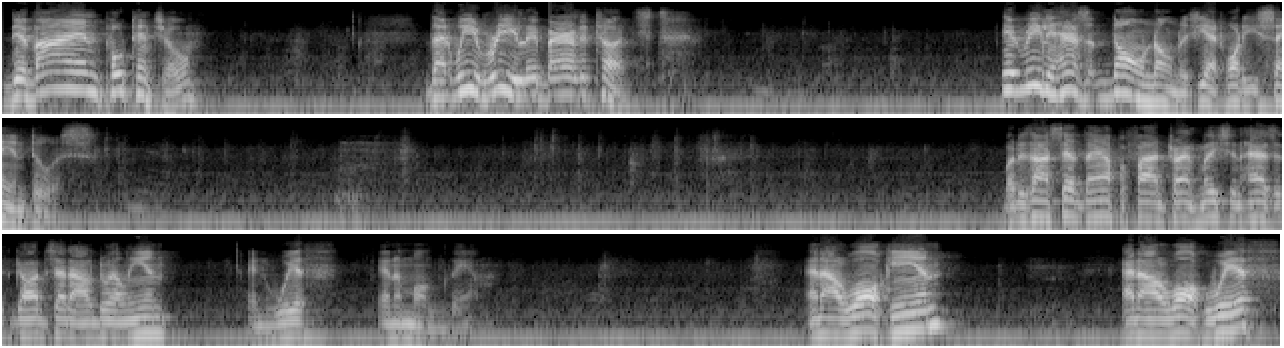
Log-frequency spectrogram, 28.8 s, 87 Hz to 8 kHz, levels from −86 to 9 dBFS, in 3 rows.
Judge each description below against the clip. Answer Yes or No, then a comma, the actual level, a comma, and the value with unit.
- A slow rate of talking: Yes, slow, 95 wpm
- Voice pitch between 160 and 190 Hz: No, low, 120 Hz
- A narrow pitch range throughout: Yes, narrow, 1.8 semitones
